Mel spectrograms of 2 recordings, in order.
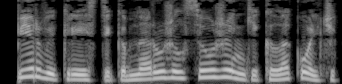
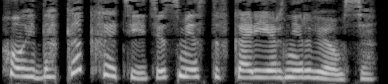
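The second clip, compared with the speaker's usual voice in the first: high, huffy dismissal; snorting; 8 semitones higher than usual. A narrator's reading. Girl scorns the lad's orders, snorting. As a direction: huff it out high, girlishly unimpressed. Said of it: "фыркнула Аллочка".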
